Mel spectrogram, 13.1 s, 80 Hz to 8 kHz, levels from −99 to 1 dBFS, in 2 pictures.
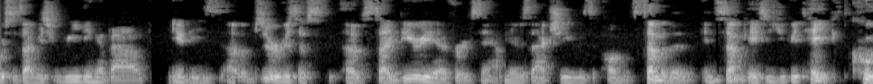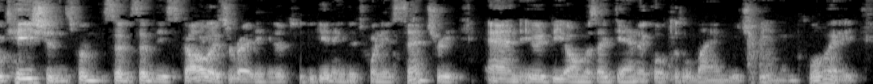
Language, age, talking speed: English, 30-49, 245 wpm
